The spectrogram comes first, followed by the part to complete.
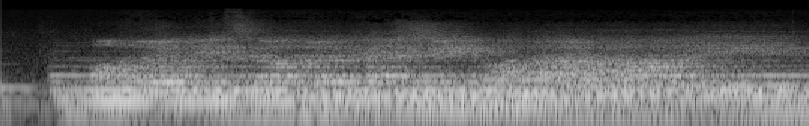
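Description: Choir singing in a church, held sustained notes; after a brief drop in sound the voices come in strongly about half a second in and carry on steadily.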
